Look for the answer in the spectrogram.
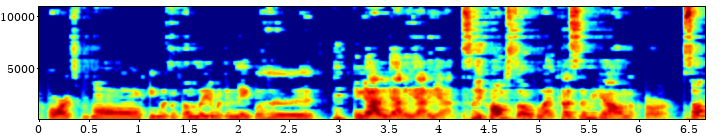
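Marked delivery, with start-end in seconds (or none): none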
